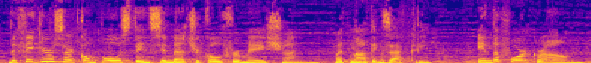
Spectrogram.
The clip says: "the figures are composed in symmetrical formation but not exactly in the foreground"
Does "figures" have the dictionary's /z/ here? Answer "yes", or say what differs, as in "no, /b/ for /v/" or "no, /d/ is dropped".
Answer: no, /s/ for /z/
